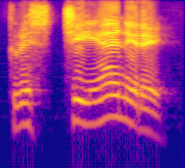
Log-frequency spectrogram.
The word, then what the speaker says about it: Christianity: La T en inglés, increíble, tiene como 4 pronunciaciones. Una de ellas es el grupo CH del español. Cuando yo digo chicha o chucho, aquí esa T, la primera, se pronuncia como CH en español. Christianity. Y la última, pues ya sabemos que se pronuncia como era española.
